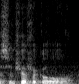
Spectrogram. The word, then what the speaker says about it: centrifugal: Centrifugal. Or centrifugal. Yeah. Yeah. That's the right way to say it.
